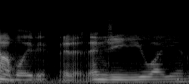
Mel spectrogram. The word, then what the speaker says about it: Nguyen: It's pronounced Win. I don't believe you. It is Nguyen, right?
